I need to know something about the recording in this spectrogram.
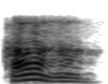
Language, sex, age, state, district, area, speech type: Maithili, male, 45-60, Bihar, Samastipur, rural, conversation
